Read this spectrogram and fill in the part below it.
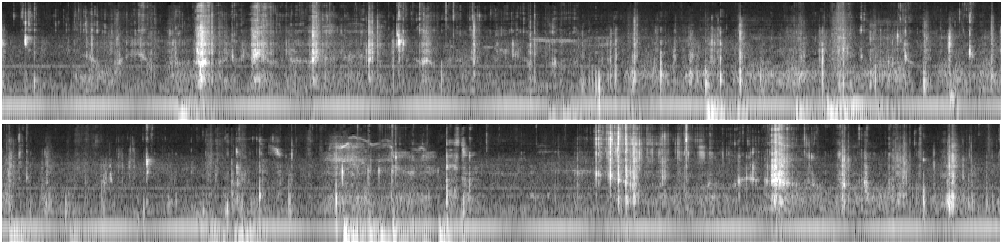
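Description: A woman chews crispy food with loud crunching close to a microphone.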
